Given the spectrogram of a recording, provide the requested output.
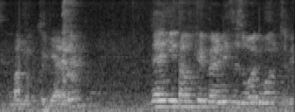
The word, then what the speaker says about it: Kubernetes: One thing that I'll tell you though, so you can see that Kubernetes it's a Greek word.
